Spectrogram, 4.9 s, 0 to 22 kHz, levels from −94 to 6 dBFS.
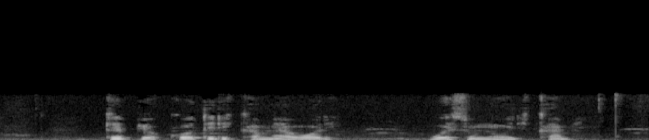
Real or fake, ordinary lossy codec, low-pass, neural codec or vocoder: real; AAC, 64 kbps; 7.2 kHz; none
